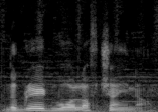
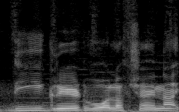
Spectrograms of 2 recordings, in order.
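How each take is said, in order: First: The first word sounds like a short 'thuh'. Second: The first word sounds like 'thee'. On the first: The speaker calls it right. "आप simple बोलिए and that is universally accepted" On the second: The speaker calls it wrong. "ये दोनों ही चीज़ें गलत हैं।"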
